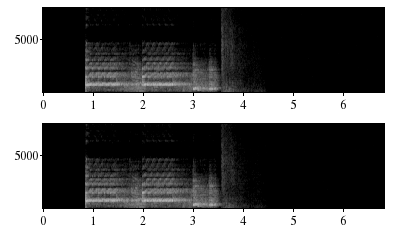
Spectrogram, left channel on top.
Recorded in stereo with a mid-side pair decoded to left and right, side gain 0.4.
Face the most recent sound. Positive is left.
turn(degrees=45)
